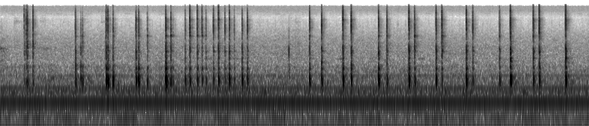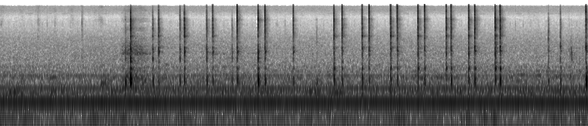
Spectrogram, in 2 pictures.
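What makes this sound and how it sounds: A small, hollow, round purple plastic container lid or cap, held in one hand, is tapped with long nails in quick, irregular bursts. Each tap is a sharp, dry, bright click that dies away almost at once, with a short pause midway. A steady low hum runs underneath throughout.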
